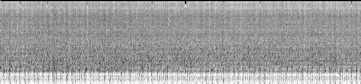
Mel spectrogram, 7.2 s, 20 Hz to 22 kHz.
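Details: Kawasaki ZX-7R four-cylinder after carb cleaning for idle problem, warming up: even strong drone, no misses, popping or hunting; normal running, idle adjustment working again; owner suspects old fuel/debris in idle circuit.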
